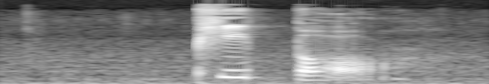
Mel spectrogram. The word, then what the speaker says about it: people: The next word is the word people. Say people sound people. P second syllable is pull. P. Pull. In the word people, P is spelled with the P.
